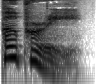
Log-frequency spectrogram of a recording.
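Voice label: "potpourri", British English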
